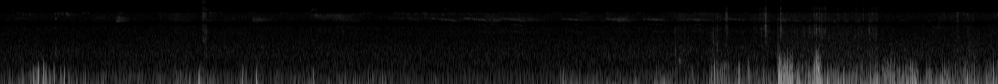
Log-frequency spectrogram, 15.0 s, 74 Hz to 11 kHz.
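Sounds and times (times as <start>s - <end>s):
bird chirping: 0.0s - 11.4s.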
